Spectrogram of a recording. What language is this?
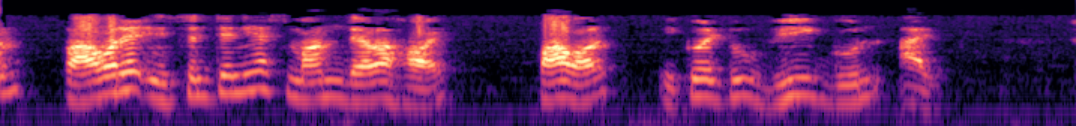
Bangla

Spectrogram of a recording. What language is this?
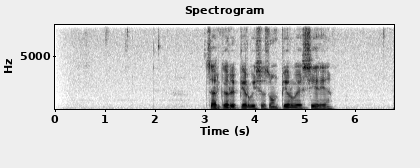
Russian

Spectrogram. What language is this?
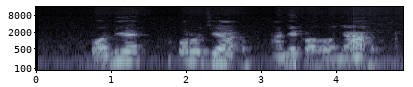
Igbo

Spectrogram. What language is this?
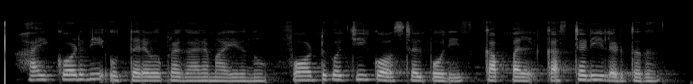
Malayalam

